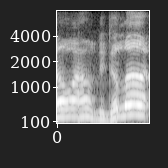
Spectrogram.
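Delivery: high, sarcastic, dismissive tone. Imitating the other speaker's earlier "good luck": imitating a sarcastic good luck. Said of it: "I can hear sarcasm when sarcasm is being laid".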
